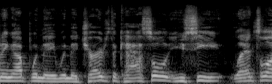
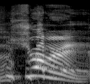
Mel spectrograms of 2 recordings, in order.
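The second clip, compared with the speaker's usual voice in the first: much higher, louder exclaimed shrubbery!; hammed-up knight demanding a shrubbery; shouted quote; 11 semitones higher, 5 dB louder than usual.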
